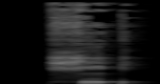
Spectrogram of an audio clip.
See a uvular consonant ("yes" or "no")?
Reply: no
